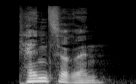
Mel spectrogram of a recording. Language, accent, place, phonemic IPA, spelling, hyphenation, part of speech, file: German, Germany, Berlin, /ˈtɛnt͡səʁɪn/, Tänzerin, Tän‧ze‧rin, noun, De-Tänzerin.ogg
- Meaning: female dancer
